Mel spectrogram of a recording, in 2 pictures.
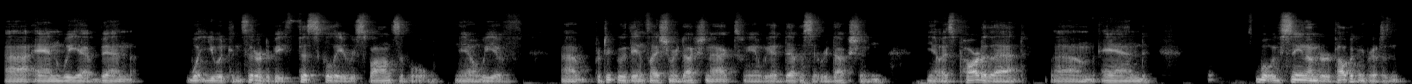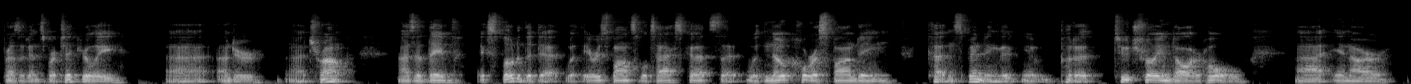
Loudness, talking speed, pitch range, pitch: -25 LUFS, 165 wpm, 75-90 Hz, 80 Hz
